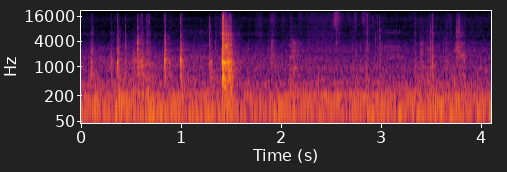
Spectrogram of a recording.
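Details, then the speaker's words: HP Smart Tank 7001 printer ink refill, bottle seated on the tank hole: irregular soft pops and gurgles with one louder knock as ink bubbles in and the tank level rises; normal refill. "And see, it's bubbling. So it's refilling."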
